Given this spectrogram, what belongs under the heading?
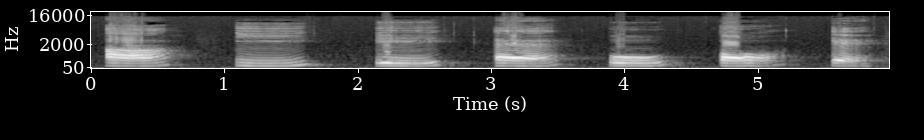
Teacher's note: ਇਹ ਦੁਗਣਾ ਸਮਾਂ ਲੈਂਦੀਆਂ ਨੇ ਲਘੂ ਦੇ ਨਾਲੋਂ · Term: ਦੀਰਘ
